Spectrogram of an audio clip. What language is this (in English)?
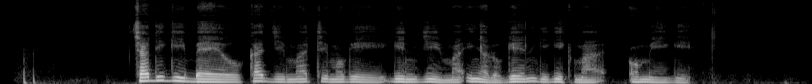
Luo (Kenya and Tanzania)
